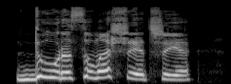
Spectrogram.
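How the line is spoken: Laughing. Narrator (Russian): рассмеялась Колобова

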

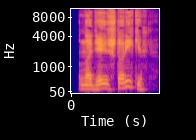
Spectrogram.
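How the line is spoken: Gloomy. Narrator (Russian): мрачно произнес Алин

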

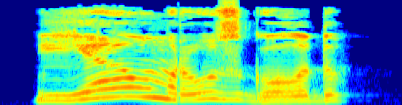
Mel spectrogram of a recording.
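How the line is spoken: Sad statement. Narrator (Russian): печально констатировала я

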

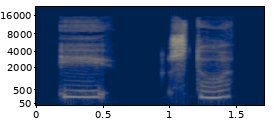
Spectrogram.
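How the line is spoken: Breathless whisper, female scout. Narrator (Russian): затаив дыхание, прошептала разведчица

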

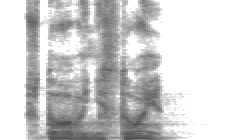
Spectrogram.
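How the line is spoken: Near-whisper hesitant refusal. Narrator (Russian): Чуть ли не шепотом попробовал отказаться интеллигент

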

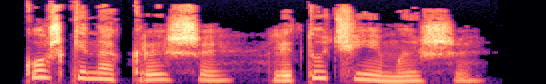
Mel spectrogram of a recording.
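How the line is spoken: Sleepy, vague murmuring. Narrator (Russian): Аня продолжала повторять сонно и смутно

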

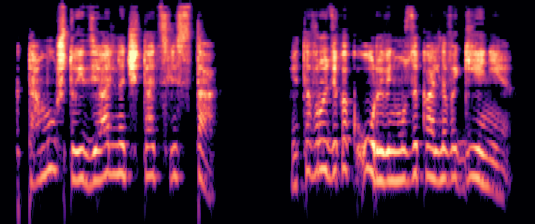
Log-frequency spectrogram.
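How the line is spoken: Rapid whisper. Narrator (Russian): частым шепотом ответил Локи

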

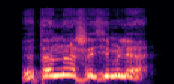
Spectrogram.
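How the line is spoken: Prisoner's hoarse rasp. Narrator (Russian): прохрипел пленник

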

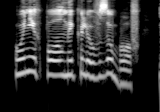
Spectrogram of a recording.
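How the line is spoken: Gloomy explanation. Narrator (Russian): мрачно объяснил Урс

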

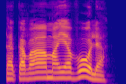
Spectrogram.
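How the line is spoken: Loud exclamation. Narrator (Russian): воскликнул громко

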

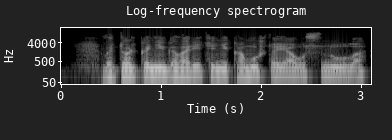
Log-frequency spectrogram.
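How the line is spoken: Pleading. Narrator (Russian): взмолилась

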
